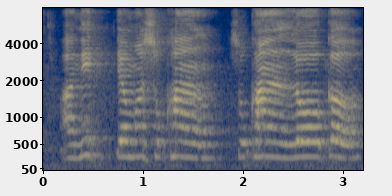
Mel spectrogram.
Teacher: इथे कसा करायचा आहे अनित्यम सुखल सुखल अनुस्वाराचा ल करायचा आहे आणि तो ल सुद्धा साधा नाही तर अनुनासिक ल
